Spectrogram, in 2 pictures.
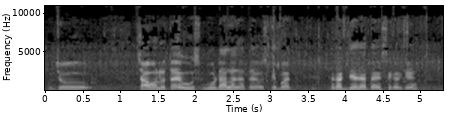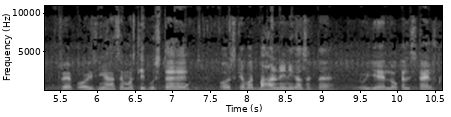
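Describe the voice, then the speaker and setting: Young male co-host, relaxed, explanatory, somewhat raised pitch, phone-recorded outside. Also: moderate pace, low-quality recording. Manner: relaxed, explaining things to viewers. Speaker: co-vlogger. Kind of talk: casual travel vlog talk. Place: outdoors by a river, rainy. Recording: phone audio with faint outdoor noise.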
